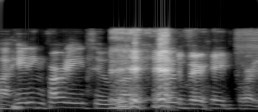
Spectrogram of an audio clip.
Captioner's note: laughing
